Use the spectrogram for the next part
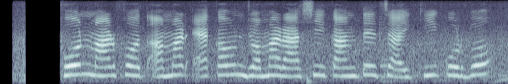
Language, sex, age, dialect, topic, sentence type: Bengali, female, 18-24, Rajbangshi, banking, question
